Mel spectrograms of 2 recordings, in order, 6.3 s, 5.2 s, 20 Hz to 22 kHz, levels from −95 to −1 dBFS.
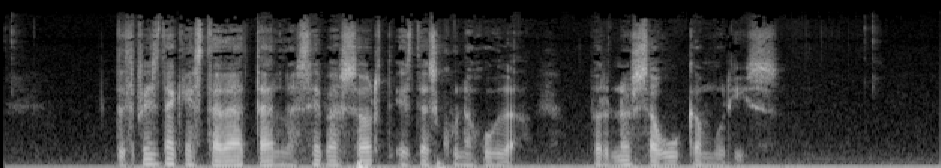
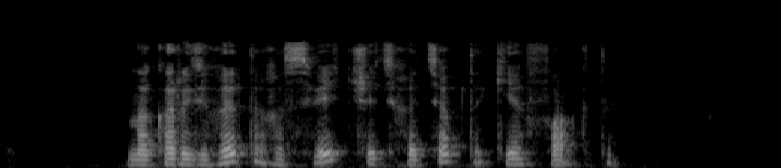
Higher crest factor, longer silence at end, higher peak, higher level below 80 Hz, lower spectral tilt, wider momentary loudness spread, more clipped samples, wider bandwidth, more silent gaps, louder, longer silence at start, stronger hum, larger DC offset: about the same, 22 dB vs 24 dB; second, 0 s vs 1.1 s; first, -6 dBFS vs -26 dBFS; first, -36 dBFS vs -82 dBFS; about the same, -3.5 dB/octave vs -4 dB/octave; first, 19 LU vs 8 LU; neither; first, 15.5 kHz vs 8 kHz; neither; first, -27 LUFS vs -48 LUFS; second, 0.05 s vs 0.85 s; neither; neither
